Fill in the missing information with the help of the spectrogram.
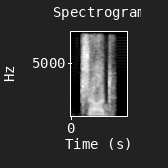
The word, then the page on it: trod: Indian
